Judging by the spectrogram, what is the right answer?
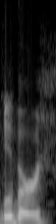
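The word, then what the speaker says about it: Blubrry: I think you actually pronounce it blueberry.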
